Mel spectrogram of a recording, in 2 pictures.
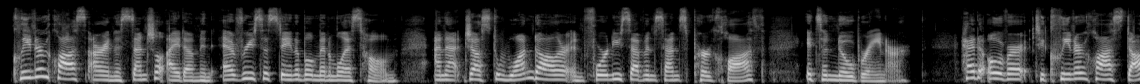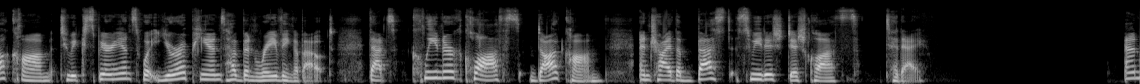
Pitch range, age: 180-230 Hz, 30-49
